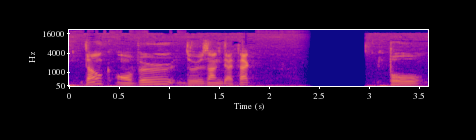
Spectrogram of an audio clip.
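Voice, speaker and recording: With a Quebec accent, the speaker talks very slowly in a bright, sharp tone with vocal fry and ordinary pitch variation. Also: man. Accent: Québécois French. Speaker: software developer. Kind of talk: tech presentation on a live stream. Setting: live stream. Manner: hesitant, many fillers.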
